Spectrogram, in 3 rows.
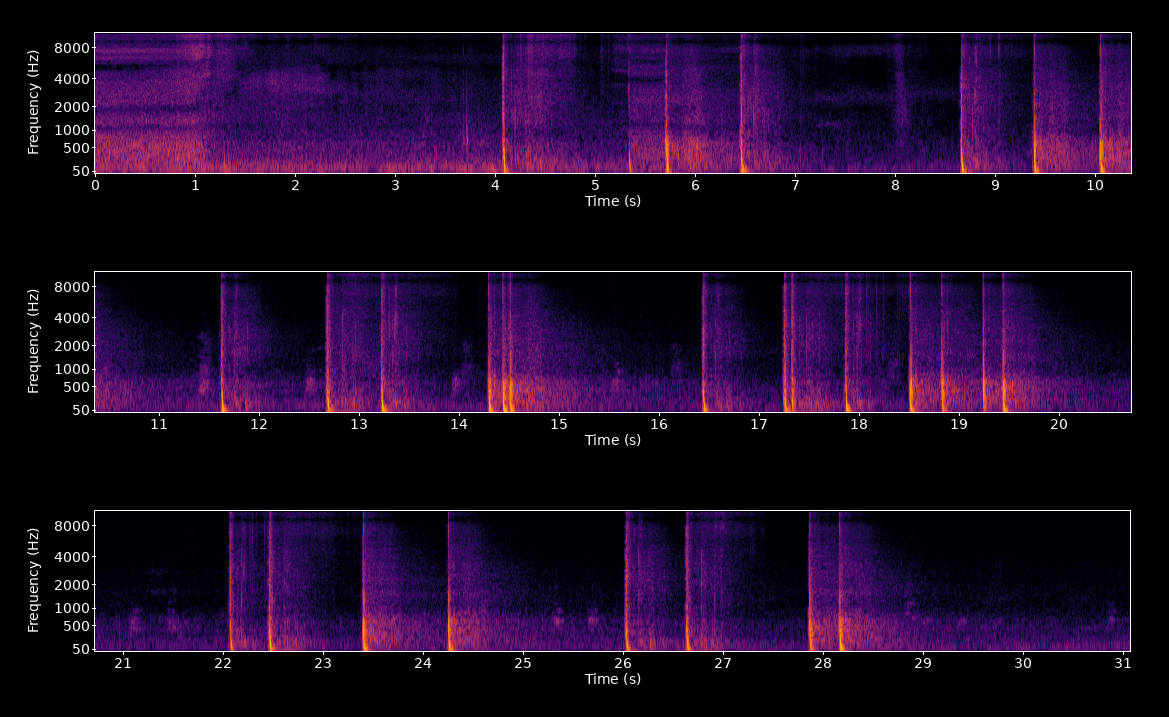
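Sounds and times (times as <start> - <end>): fireworks banging: 0.0 - 11.0, 11.6 - 15.4, 16.4 - 20.0, 22.1 - 25.0, 26.0 - 28.9.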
